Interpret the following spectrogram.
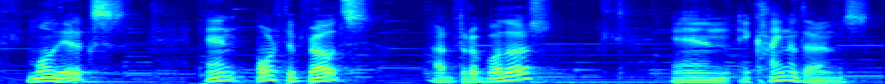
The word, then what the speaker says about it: mollusks: Mirar cómo se junta esa SCS, hay que hacer ahí una para pronunciarlo bien, mollusks, and arthropods, artrópodos, and echinoderms, equinodermos.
